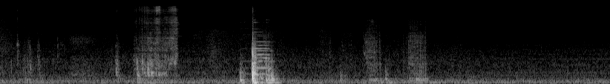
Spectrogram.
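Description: Handling noises while a caught bass is being measured on a boat deck: a brief scraping rustle, then one sharp knock about two and a half seconds in, the loudest sound, and two softer knocks a little later.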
